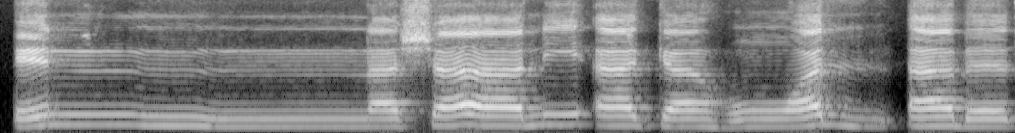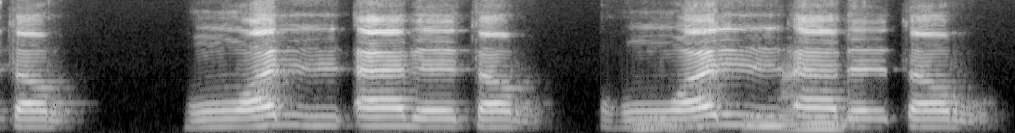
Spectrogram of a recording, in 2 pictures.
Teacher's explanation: ہوا لام پر قلقلہ نہیں ہونا، اب تر میں قلقلہ ہوگا، لام پر قلقلہ نہیں ہوگا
